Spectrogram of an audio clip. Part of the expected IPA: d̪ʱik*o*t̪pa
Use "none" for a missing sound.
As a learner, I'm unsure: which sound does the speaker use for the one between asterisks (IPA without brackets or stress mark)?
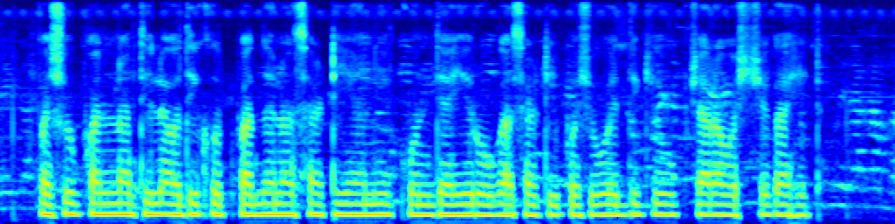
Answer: u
